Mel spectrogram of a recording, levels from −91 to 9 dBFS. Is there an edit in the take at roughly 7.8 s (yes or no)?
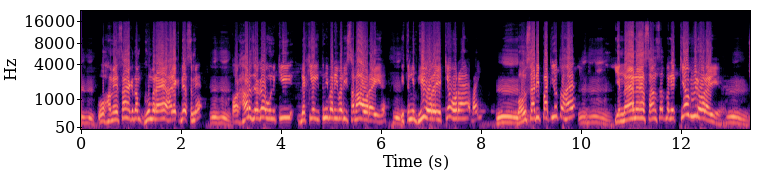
no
